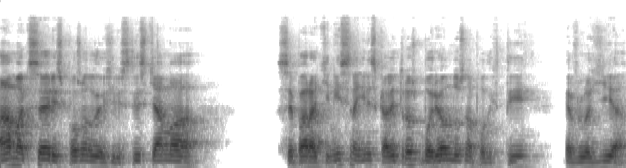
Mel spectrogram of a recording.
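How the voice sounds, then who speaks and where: A man talks at a moderate pace and a medium pitch. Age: 20s. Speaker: YouTuber giving relationship advice. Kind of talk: vlog monologue.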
